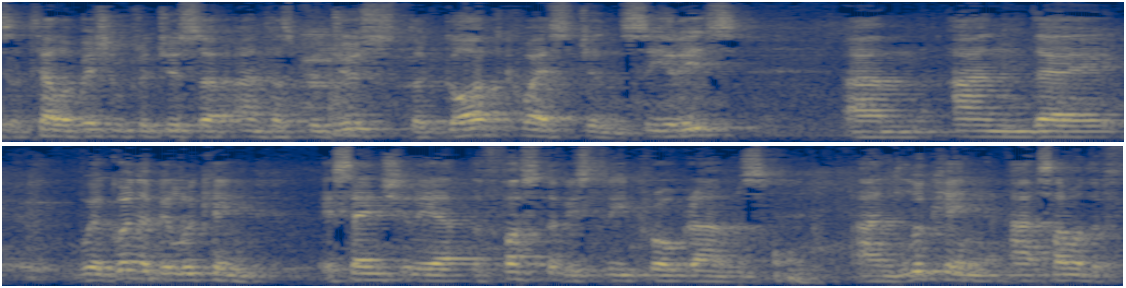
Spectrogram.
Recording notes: Lecture with Q&A. Westwoodhill Evangelical Church, East Kilbride. This event was organized by 'Scientists in Congregations Scotland'.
